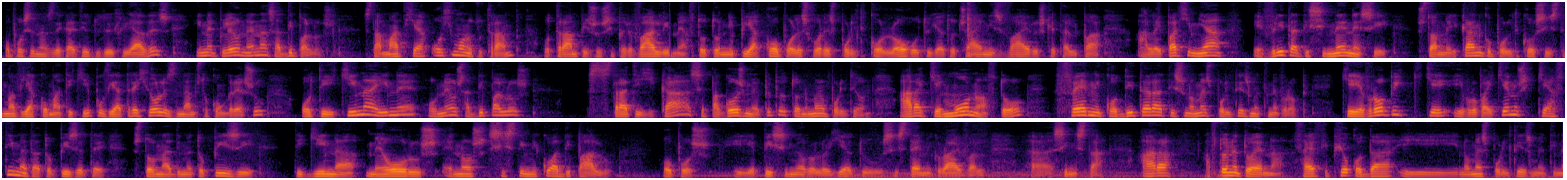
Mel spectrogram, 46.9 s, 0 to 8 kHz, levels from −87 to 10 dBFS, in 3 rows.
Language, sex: Greek, male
